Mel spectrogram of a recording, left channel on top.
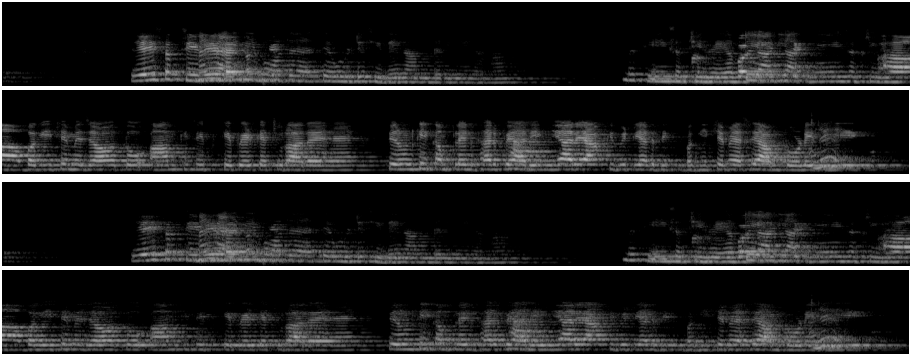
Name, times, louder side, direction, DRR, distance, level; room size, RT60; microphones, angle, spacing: voice 1, 1.3-2.3 2.7-2.8 6.9-7.0 7.4-8.0 8.8-12.6 12.9-17.8, left 4 dB, 75° left, 8 dB, 0.6 m, -32 dB
voice 2, 1.9-5.1 6.2-9.0 14.1-14.7 17.1-17.5, left 1 dB, 10° left, 6 dB, 0.5 m, -37 dB
5.8 x 3.3 x 5.3 m, 1.3 s
head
